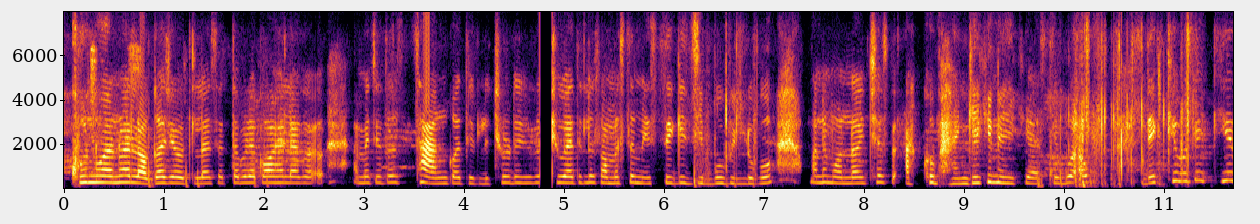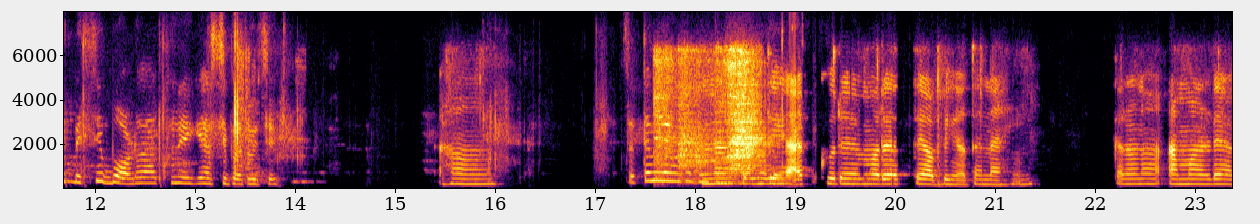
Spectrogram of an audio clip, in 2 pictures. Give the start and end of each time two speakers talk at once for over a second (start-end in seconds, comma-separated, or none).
18.1-19.6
